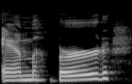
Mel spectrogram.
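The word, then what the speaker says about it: Embird: Another one that I've heard is also Mac compatible is Mbird. It's spelled E MB and then literally bird like tweet tweet.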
